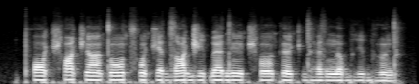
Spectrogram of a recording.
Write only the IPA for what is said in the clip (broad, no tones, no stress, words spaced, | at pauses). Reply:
pʰɔ t͡ʃʰɑt͡ʃãːtɔ̃ t͡sʰɔ̃t͡ʃɛd͡zɑ d͡ʒiɓɛ dĩːt͡ʃʰɑ̃ kɛ̃ːt͡ʃdʱɛznə bʱibʱə̃d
